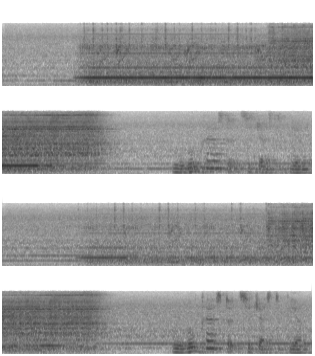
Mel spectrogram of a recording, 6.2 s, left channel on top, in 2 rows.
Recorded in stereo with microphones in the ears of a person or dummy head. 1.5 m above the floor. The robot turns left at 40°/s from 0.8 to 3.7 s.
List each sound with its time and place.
2.6 s a dropped coin: 75° right, 1.8 m; by 4.1 s 120° right, 1.8 m
4.8 s a woman speaking: 75° right (ahead or behind), 1.0 m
